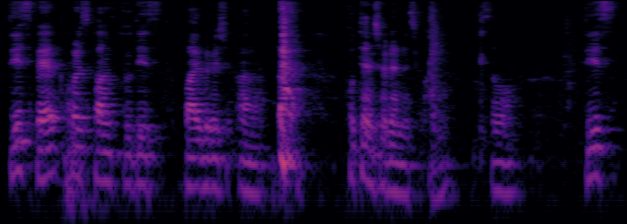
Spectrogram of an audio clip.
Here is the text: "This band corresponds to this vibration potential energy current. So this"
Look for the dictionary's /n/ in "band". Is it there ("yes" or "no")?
no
